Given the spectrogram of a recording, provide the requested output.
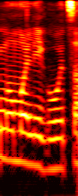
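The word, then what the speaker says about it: mămăliguță: And he's pronouncing momoligutsa like Romanians do.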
